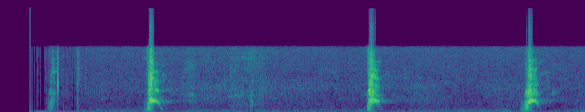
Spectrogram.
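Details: Pit Bull barking: three single, loud, deep barks spaced about two to three seconds apart against a quiet, faintly hissy room background, with a faint thump at the start.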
